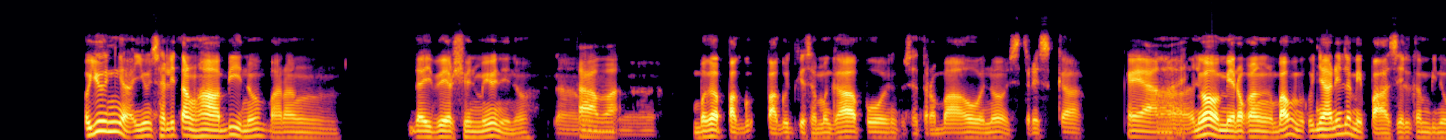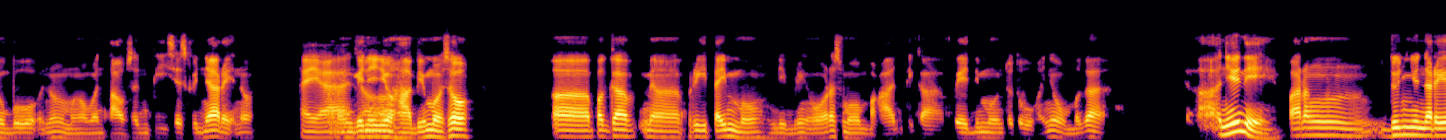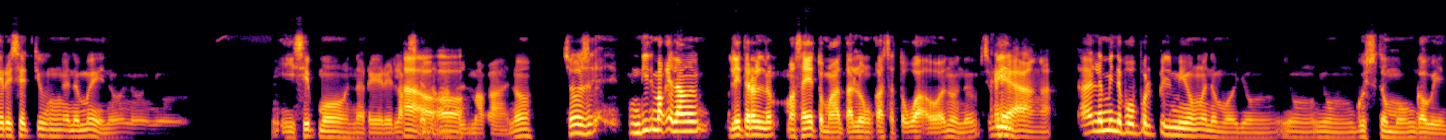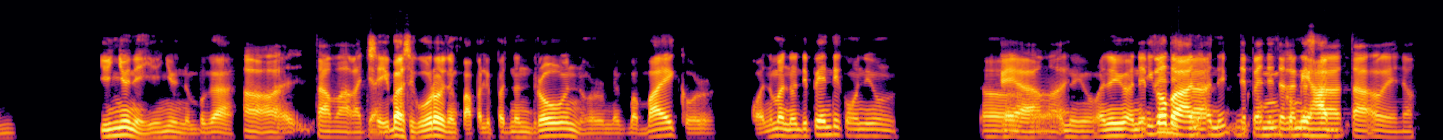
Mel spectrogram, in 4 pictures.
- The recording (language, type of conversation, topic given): Filipino, unstructured, Paano mo ginagamit ang libangan mo para mas maging masaya?
- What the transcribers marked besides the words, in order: tapping; in English: "diversion"; other noise; laughing while speaking: "Kaya nga"; in English: "drone"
